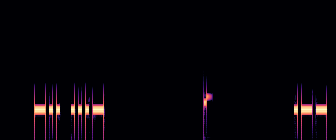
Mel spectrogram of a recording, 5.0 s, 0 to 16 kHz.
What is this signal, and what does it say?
Morse code, heard as a keyed tone, about 22 wpm, spaced as for 3 wpm, 700 Hz. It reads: D VW
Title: Top Two Letter Combinations in Words 22wpm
